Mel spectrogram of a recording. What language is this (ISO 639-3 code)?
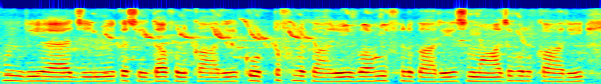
pan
